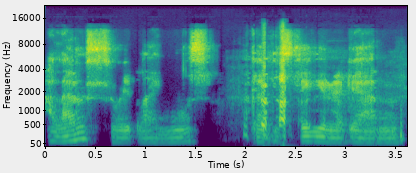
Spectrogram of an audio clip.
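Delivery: low, creepy villain voice. Recalling a game character the players met a second time, doing Gaunt's distinctive voice. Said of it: "a very distinctive voice that players learned to hate".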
